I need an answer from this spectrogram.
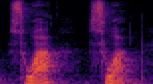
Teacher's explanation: there is a T, but we don't pronounce it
